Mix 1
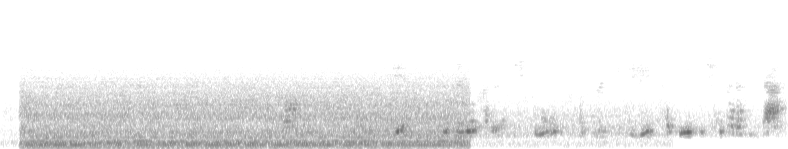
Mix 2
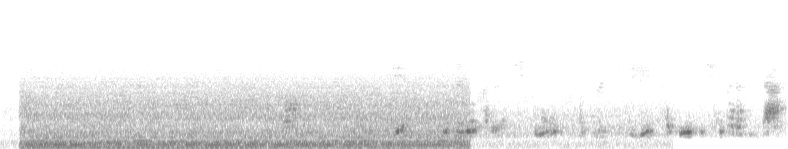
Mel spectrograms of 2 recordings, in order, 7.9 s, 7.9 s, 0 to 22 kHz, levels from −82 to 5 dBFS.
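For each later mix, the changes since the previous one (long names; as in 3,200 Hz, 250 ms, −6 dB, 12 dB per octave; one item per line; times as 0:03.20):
master: remove high-pass filter 150 Hz 6 dB per octave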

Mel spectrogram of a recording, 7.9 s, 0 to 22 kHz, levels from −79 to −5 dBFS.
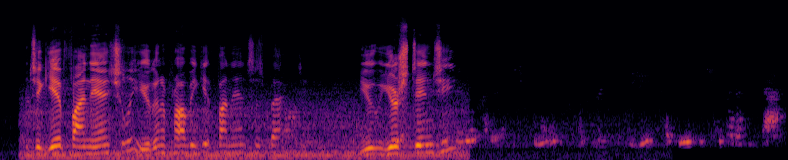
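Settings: speech: unmuted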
